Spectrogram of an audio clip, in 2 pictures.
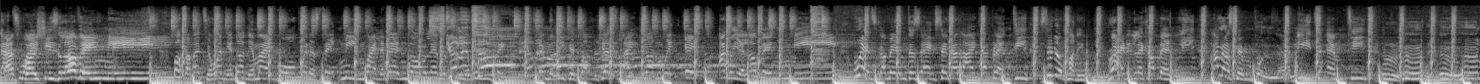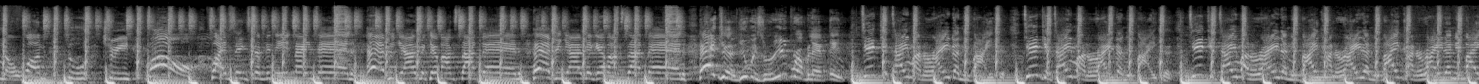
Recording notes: Live Recording from "PLAY THURSDAYS". Inside The Dive, St Lawrence Gap.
